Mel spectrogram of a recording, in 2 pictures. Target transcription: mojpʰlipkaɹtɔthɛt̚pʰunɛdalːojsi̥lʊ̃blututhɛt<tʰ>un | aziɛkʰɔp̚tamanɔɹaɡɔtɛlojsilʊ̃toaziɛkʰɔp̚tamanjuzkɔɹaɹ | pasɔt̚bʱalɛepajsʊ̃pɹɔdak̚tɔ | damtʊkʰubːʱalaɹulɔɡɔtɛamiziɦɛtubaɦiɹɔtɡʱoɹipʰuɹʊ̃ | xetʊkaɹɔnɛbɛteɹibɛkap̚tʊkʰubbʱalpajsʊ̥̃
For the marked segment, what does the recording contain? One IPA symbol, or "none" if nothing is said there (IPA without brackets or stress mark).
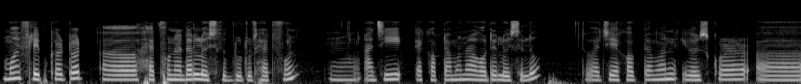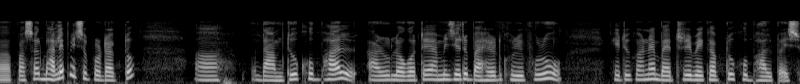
pʰ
